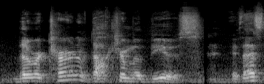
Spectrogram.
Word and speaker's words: Mabuse: How do I pronounce this? Muse. I had to check that. Mabuse. Okay, it's the return of Dr. Mabuse.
